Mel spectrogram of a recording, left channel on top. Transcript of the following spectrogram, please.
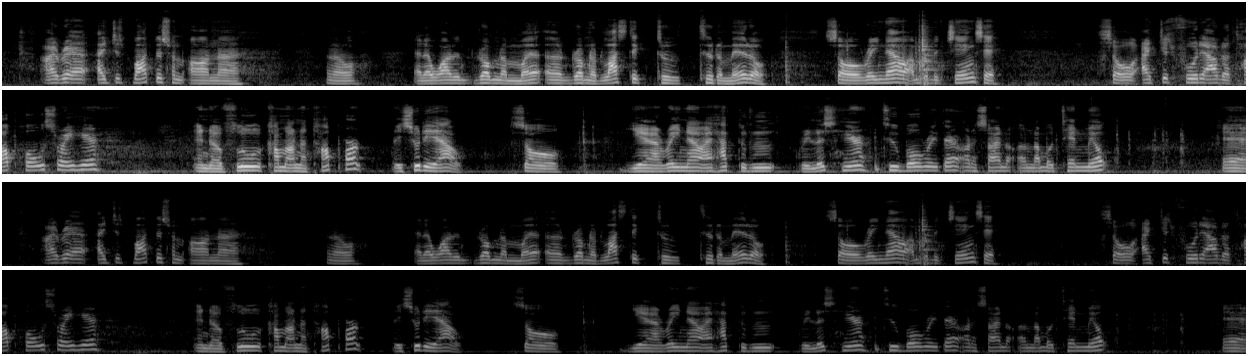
I just bought this one on and I wanted to run the plastic to the middle. So right now I'm going to change it. So I just put out the top hose right here, and the fluid come on the top part. They shoot it out. So yeah, right now I have to release here 2 bolts right there on the side on number 10 mil.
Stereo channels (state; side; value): quieter; right; 15.1 dB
